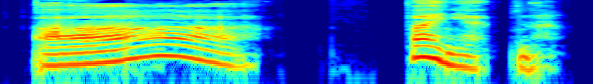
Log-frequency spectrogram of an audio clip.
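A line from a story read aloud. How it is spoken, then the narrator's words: Slow drawl. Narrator (Russian): медленно протянул Сандро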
